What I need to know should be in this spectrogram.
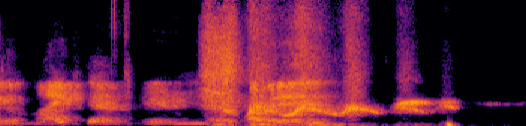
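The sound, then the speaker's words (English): A person whistles a short, bouncy melody, with the tune sliding between notes. Voices and breathy laughter overlap it, and the whistle trails off after a few seconds. “It's so catchy. You gotta do it. No, I do can. It. Whistle it.”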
